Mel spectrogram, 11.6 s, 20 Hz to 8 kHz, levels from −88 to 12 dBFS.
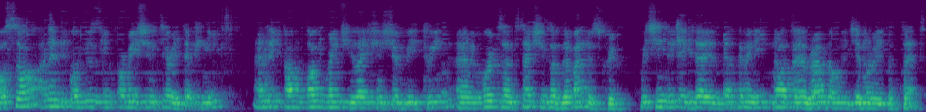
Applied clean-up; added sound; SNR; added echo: neural mask model DeepFilterNet 3.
